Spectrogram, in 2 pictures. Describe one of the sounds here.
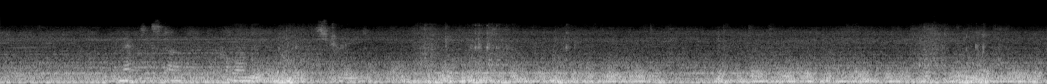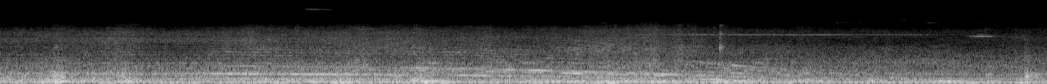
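A bus engine rumbles steadily from inside the bus as it drives.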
